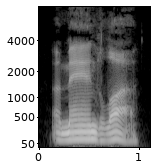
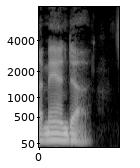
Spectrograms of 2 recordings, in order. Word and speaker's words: Amandla: But they cast as the lead in Acolyte an actress by the name of Amandla, with an L, not Amanda, Amandla Stenberg.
